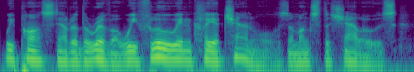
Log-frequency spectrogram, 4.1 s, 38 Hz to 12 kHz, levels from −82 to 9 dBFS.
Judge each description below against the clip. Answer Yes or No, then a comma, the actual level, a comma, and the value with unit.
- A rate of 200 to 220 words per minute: Yes, fast, 205 wpm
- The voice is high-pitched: No, very low, 95 Hz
